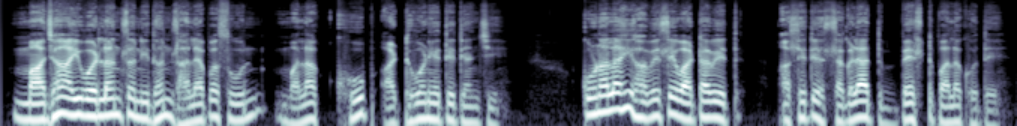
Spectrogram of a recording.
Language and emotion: Marathi, sad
